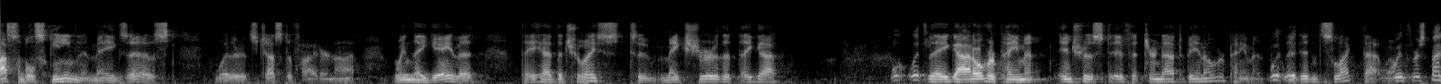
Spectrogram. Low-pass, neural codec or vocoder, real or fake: 7.2 kHz; codec, 24 kHz, 3 kbps, HILCodec; fake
